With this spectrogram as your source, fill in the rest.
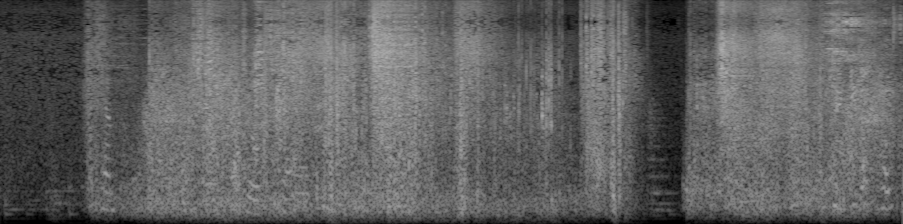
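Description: Magic blasts crackle and burst in quick succession.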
